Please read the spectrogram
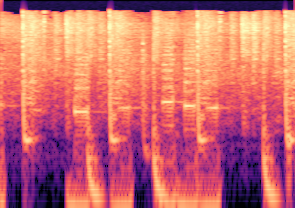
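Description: Jump-up drum and bass music: fast, driving drums over a heavy sub-bass that cuts out briefly at the start and again near the end.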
